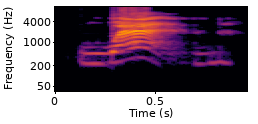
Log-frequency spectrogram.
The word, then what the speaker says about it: when: But the H is silent in this word. Say it without the H. W, n. When. There, now it makes sense. The H is just quiet.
